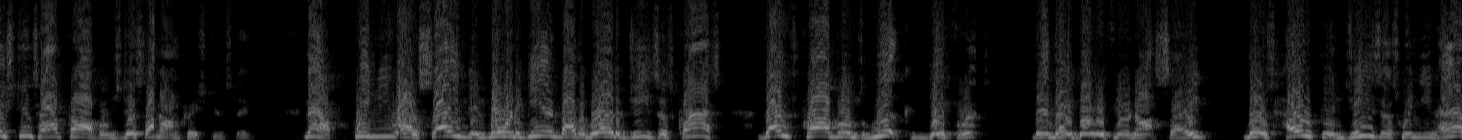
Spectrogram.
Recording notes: I apologize for the audio quality we experienced some technical issues.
